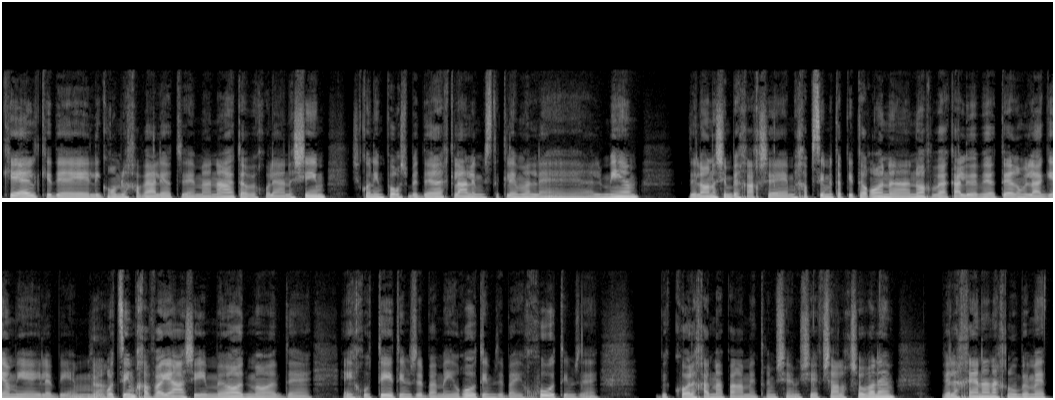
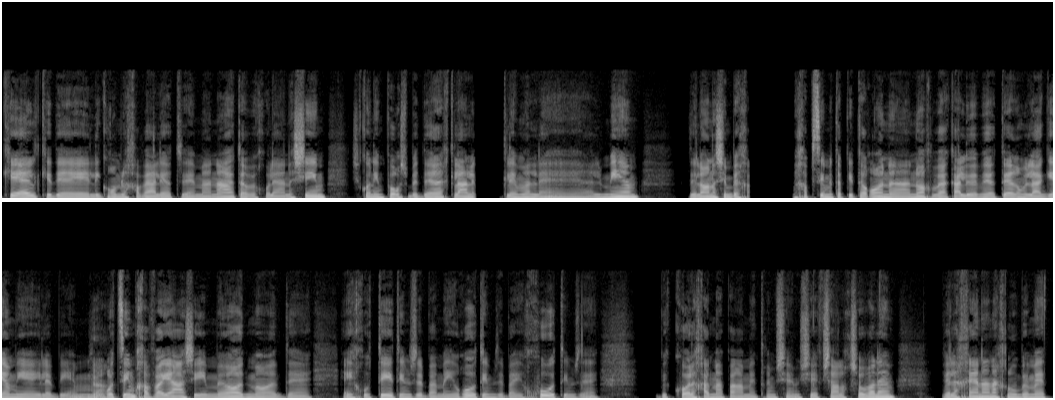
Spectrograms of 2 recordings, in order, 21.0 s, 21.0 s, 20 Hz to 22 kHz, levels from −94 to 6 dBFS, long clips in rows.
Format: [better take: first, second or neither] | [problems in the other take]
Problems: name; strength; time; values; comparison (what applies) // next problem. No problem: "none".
first | audio cutting out; at 4.5 s and at 7.5 s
